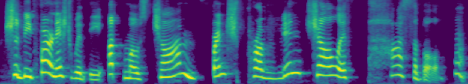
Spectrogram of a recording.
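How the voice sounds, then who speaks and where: A woman's voice: high voice, very animated, slow, heavily acted. A woman playing a brash, wisecracking young rental clerk in an old-time radio play over a video call. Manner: brash, sarcastic. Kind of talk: 1940s radio acting.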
